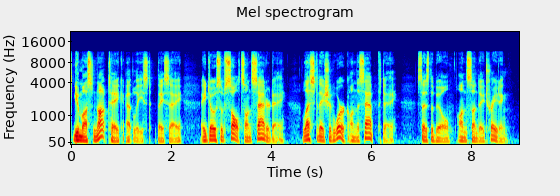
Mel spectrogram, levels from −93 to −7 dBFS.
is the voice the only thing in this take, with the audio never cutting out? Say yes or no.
no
